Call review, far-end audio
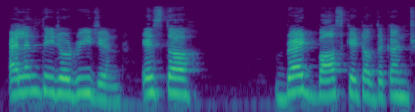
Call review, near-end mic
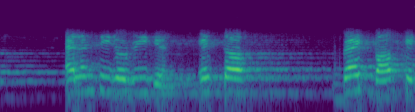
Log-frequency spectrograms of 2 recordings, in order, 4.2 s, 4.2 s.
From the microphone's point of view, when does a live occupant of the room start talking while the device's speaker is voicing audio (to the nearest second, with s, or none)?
none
